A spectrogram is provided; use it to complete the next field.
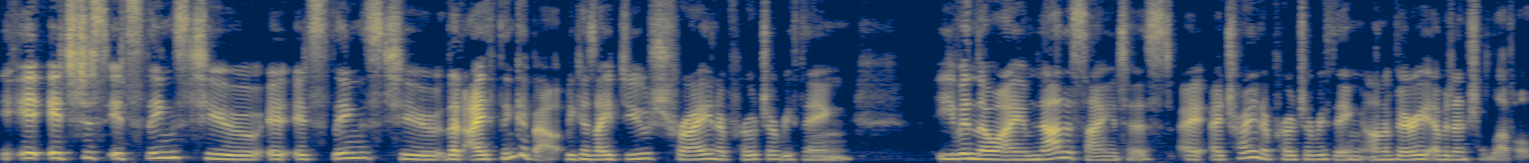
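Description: A woman speaks in a plain, everyday voice, fairly high in pitch with ordinary pitch variation, at a fairly quick pace. The recording is very clean, with a silent background. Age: 40s. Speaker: animal communicator and psychic medium. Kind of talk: casual interview chat.

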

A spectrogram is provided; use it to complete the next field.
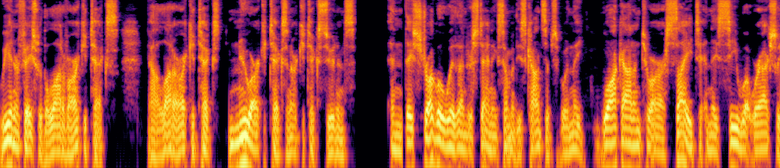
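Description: A man with an American accent talks at a fairly quick pace in a very deep, low voice with vocal fry. His pitch varies in an ordinary way, and the sound is dry and close with no echo. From California. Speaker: construction director. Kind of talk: casual interview.

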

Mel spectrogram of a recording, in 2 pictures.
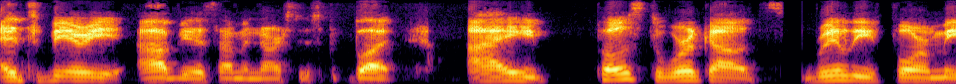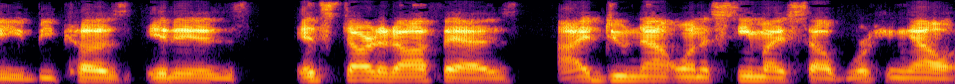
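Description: A man's normal speaking voice, fairly high in pitch, at a fairly slow pace. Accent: American. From Indiana, near Chicago. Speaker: steel mill worker and student. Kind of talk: casual interview.

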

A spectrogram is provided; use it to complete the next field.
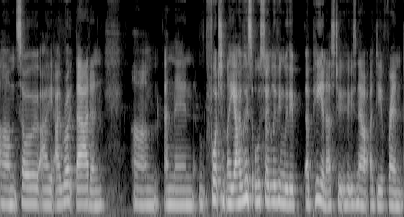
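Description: At a moderate pace, a woman with an Australian accent speaks in a medium pitch with monotone, flat intonation. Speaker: writer and actor. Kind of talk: casual radio interview. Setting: radio interview by call.

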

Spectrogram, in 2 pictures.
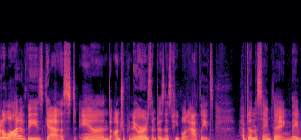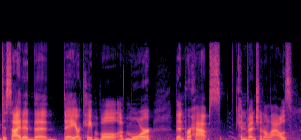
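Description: With a Southern US accent, a woman speaks in a fairly low pitch, her tone bright and sharp and her pitch variation ordinary. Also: moderate pace, very clean recording, silent background. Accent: Southern American. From US South. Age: 50s. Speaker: podcast host. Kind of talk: casual monologue. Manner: laughs often.

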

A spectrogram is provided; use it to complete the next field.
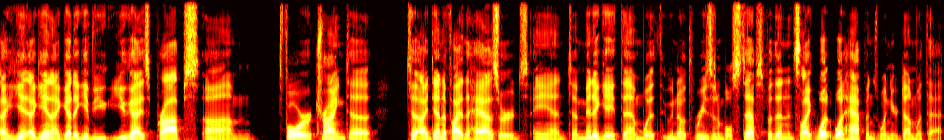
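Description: Intonation stays monotone and flat. The man's voice holds a medium pitch. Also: very clean recording, silent background. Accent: American. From Nebraska, US Midwest. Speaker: insurance risk advisor. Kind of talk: casual chat.

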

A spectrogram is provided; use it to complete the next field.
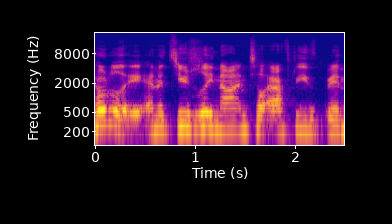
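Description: With an American accent and a normal speaking voice, a woman talks at a fairly quick pace with ordinary pitch variation. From US, Maryland suburbs of DC. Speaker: novelist. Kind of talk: casual interview.

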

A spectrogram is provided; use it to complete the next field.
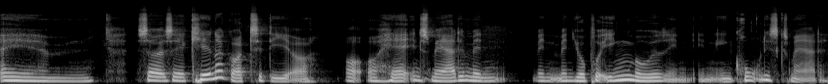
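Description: Speaking at a very slow pace, a woman with a fairly low pitch and a dark, mellow tone uses ordinary pitch variation on a very clean recording with a silent background. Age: 40s. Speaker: psychologist. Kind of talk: interview. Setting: therapy room. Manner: hesitant, many fillers.

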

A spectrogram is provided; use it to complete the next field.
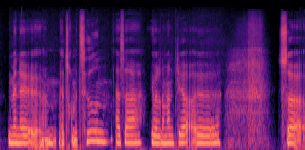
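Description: Dark, mellow tone in a medium-pitched female voice. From Denmark, Ballerup. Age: 20s. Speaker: activist. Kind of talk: casual chat. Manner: halting.

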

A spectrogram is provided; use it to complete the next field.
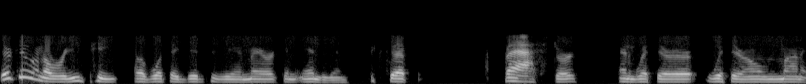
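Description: A man with a normal speaking voice, medium pitch, fairly even intonation and a fairly slow pace. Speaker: caller. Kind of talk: call-in radio. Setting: phone call.

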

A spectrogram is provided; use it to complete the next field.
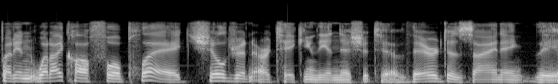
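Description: Noticeable noise sits in the background. The man talks at a moderate speed. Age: 70s. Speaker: retired professor and author. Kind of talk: interview. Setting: remote call.

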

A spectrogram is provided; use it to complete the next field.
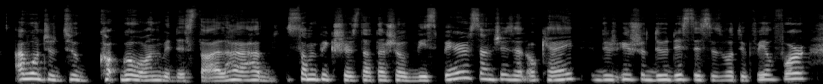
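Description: A woman of medium pitch at a fairly quick pace, with ordinary pitch variation and hardly any pauses, in a very clean recording with a silent background. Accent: Norwegian. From Norway. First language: Norwegian. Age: 60s. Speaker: photographer and former fashion designer. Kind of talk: casual interview chat.

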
